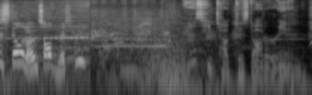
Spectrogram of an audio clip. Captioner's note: character yelling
